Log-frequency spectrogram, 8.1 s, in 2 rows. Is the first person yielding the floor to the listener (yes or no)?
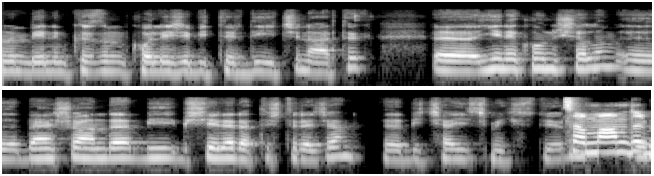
yes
